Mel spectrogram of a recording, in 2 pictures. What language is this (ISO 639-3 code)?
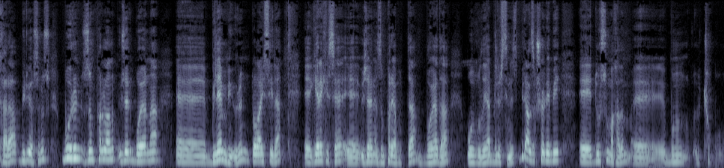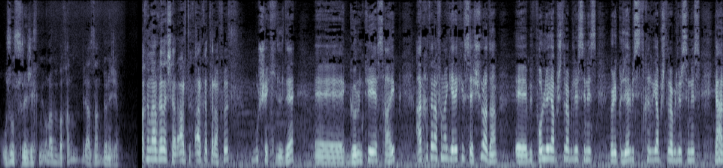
tur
